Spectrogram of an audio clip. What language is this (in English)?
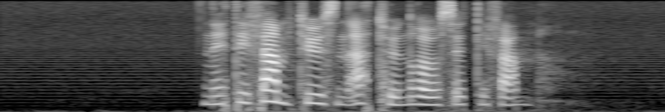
Norwegian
